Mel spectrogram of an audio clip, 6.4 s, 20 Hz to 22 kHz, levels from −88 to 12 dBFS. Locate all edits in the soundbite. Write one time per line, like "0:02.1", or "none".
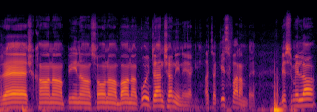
none

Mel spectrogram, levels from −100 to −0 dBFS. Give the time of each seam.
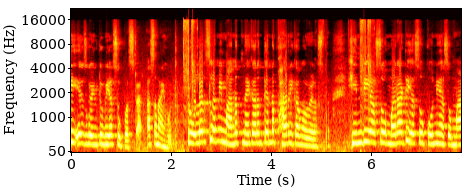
0:02.1
0:05.1

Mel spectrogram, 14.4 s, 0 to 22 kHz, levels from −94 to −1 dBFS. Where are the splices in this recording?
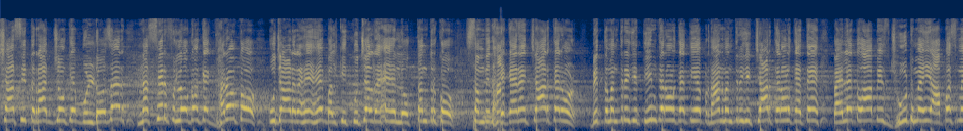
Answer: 0:07.5

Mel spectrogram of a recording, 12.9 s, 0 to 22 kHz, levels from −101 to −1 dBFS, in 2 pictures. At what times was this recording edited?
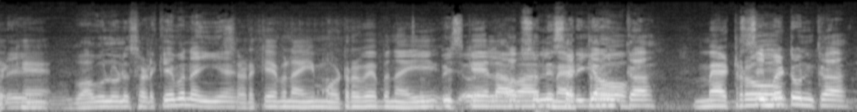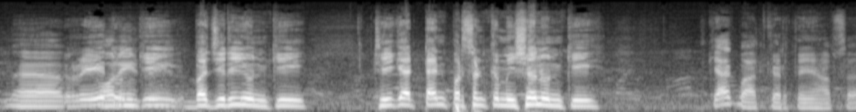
none

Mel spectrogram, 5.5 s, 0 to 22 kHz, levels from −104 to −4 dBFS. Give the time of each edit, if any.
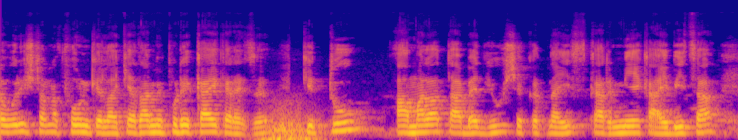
0:02.1

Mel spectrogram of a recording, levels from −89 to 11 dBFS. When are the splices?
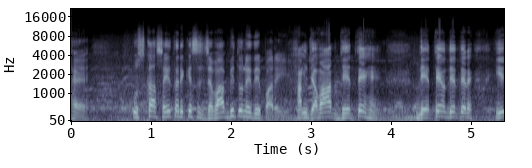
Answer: none

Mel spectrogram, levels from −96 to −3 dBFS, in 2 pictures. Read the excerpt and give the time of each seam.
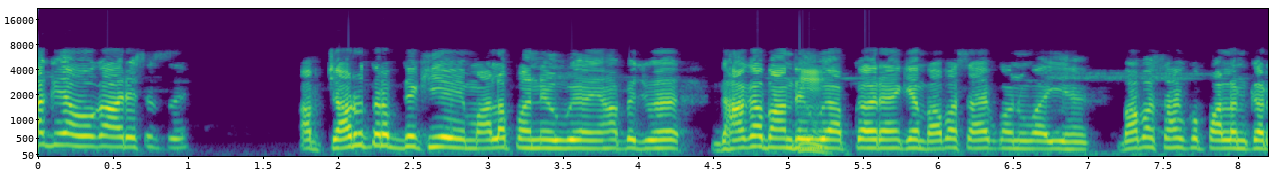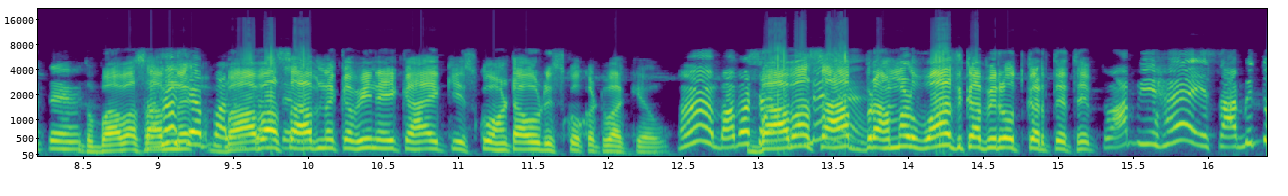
none

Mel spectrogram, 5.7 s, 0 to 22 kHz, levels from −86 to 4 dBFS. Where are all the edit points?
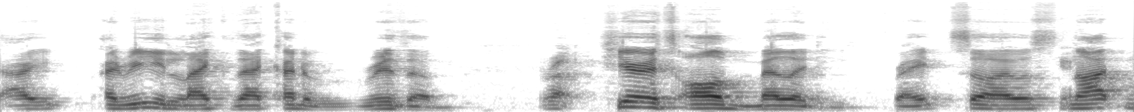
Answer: none

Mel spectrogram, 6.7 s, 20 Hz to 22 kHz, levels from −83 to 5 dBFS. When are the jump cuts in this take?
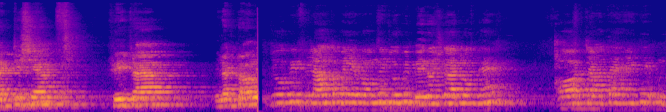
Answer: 0:02.6

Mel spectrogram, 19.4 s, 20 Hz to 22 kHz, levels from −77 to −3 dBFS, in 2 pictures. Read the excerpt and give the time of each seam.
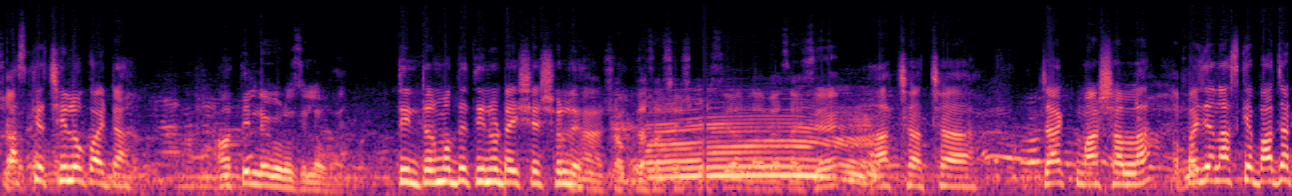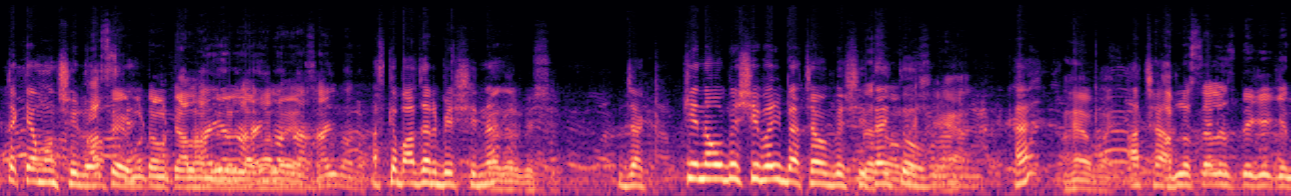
none

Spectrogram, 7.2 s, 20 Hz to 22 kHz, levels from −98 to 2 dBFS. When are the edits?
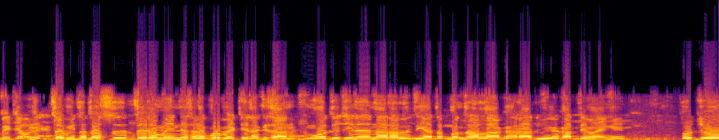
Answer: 0:03.1

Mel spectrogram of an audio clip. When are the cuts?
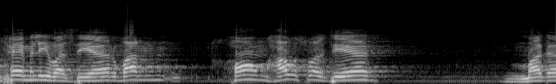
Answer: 0:04.4

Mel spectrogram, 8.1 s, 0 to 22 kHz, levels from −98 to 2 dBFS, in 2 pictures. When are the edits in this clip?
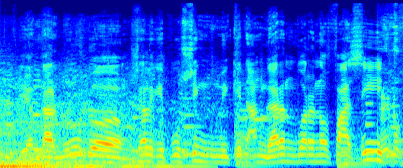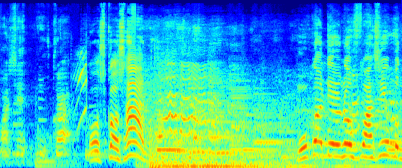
none

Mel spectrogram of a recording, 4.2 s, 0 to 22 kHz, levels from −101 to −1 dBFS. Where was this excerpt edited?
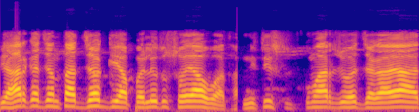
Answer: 0:02.4

